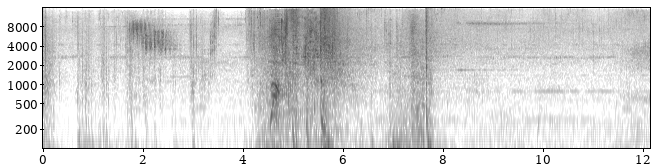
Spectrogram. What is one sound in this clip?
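Heavy footsteps tread on soft ground.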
